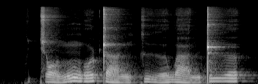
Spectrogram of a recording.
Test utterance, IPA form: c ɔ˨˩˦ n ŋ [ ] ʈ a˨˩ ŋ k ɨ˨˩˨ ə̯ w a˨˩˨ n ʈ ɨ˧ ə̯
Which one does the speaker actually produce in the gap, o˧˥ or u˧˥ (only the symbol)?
o˧˥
